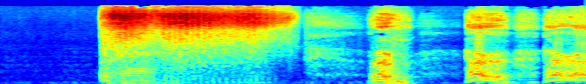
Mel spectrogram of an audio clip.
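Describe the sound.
A man imitates dog noises while someone is hit with water from a super soaker. A long, loud hissing burst comes first, followed by a few short, gruff barking yelps.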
